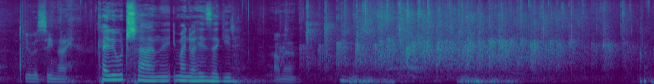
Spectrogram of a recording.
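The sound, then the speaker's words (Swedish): An audience bursts into sustained applause for the Lord, a dense steady patter of many hands clapping for several seconds, following a few seconds of raised, animated speech from a single voice. “Vi ska ge Gud all ära med applåder.”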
